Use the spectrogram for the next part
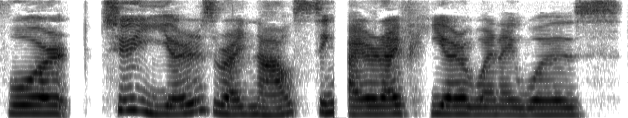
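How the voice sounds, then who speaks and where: Slow-talking Brazilian woman vlogger. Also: medium pitch, steady tone, clean tone. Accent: Brazilian Portuguese. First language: Portuguese. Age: 20s. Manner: slow, searching for words, self-correcting. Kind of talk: casual vlog talk.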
